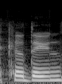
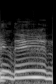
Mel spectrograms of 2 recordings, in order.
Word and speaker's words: Kildunne: People spell it wrong a lot. Or they say Kildunne. Or they say Kildunne. So Kildunne.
